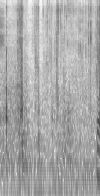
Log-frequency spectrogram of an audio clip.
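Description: Cellophane packing tape being peeled off a cardboard box, crackling irregularly, with one sharper rip about half a second in.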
